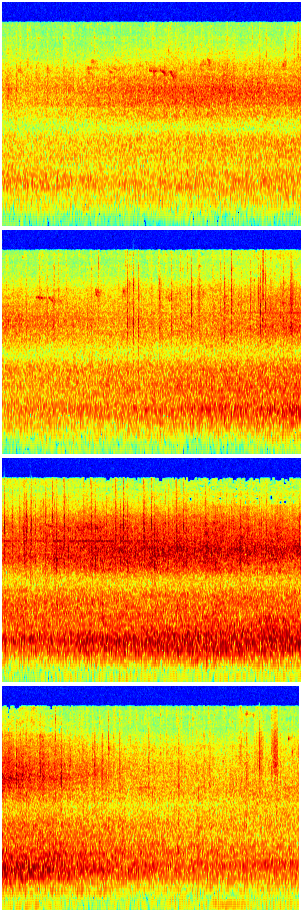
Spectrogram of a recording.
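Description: Battery-powered LGB Corpet-Louvet model locomotive and its wagons running along garden railway track. The rolling sound grows louder as the train passes close, loudest about ten to fourteen seconds in, then eases off.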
